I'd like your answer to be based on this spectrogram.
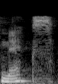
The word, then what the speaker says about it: Mx.: Not Mr., not Mrs., MX. Mix. And he doesn't want to say it because it's frickin' weird. – Tell me what you're proposing. – It's pronounced mix.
